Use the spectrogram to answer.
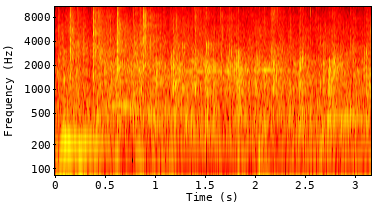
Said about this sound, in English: And we bring our hands together and we give them applause.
